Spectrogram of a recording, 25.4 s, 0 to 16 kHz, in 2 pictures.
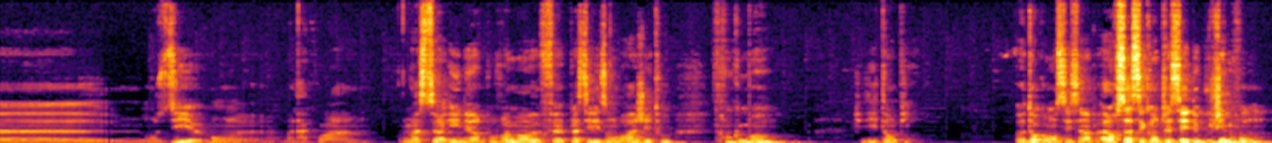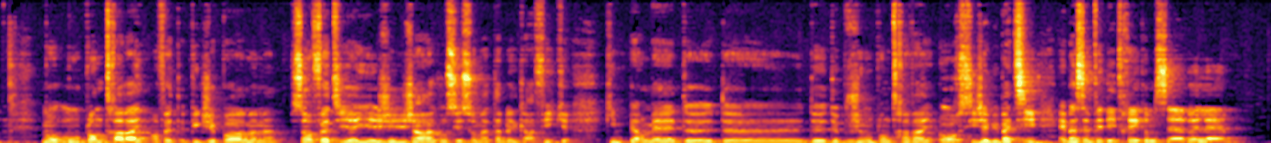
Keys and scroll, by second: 0.5 n, 1.6 n, 4.0 n, 6.0 b, 6.5-6.8 scroll down 1, 6.8 b, 8.8 ctrl+z, 9.6 ctrl+z, 10.1 b, 10.5 ctrl+z, 10.7 b, 11.0 ctrl+z, 11.1 n, 16.2 b, 18.4 n.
